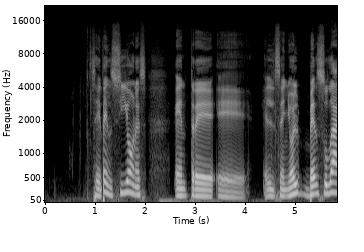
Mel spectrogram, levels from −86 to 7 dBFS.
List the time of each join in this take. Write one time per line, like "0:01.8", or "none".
0:01.1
